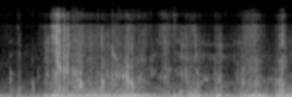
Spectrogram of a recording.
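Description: A large dog crunching and chewing a treat close to the microphone, with wet mouth sounds; the crunching grows loud about a second in and carries on in a run of crackling bites.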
